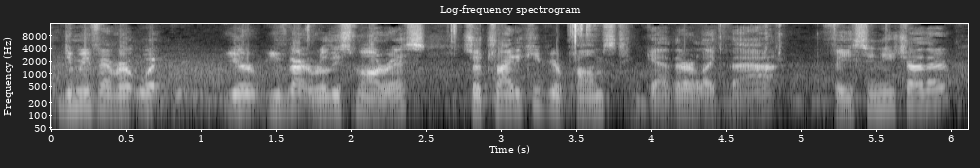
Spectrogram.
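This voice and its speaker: A man's voice: on the high side, brisk. A male police officer giving methodical step-by-step instructions and checking understanding, recorded outdoors on a body camera with traffic noise. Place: outdoors at a roadside near a patrol car. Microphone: body camera worn on the officer. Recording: noisy outdoor bodycam audio with traffic.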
